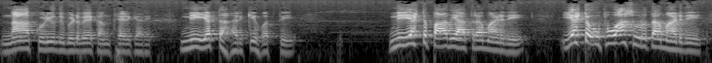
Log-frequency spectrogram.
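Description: A man's voice: mid-range voice, lively intonation, unhurried, long pauses, lightly acted. A man voicing a remorseful husband who lost everything to drink, lamenting. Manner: lamenting, regretful. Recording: dull lo-fi recording.

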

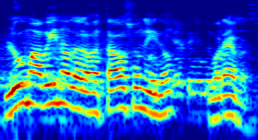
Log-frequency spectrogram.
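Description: A man's voice: fairly high pitch, lively intonation, a little fast, crowd noise. A man ranting off the cuff, heated and profane, repeating himself. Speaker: vlogger. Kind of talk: off-the-cuff rant.

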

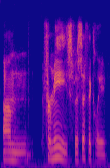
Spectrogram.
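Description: A man's voice: mid-range voice, a little slow, no room sound. Give me a chatty young man on a dry, lo-fi mic. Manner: animated, acts out his own narration voice; filler-heavy, says "like" and "you know" often. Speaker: guest, film video essayist. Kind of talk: casual interview chat. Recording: dull, lo-fi dry sound.

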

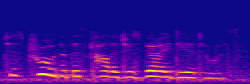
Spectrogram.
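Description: An earnest young melodrama daughter, played by an actress, speaking with quaint stage diction in a somewhat high voice. The sound is dull and lo-fi. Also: female voice, fairly quick, warm tone, slight background noise, natural voice. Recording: dull lo-fi old recording.

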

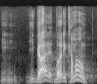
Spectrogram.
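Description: A pastor voicing Jesus in a sermon retelling, gentle, slow and encouraging. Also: male voice, medium pitch, big pitch swings. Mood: reassuring. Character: calm reassuring Jesus, adult man.

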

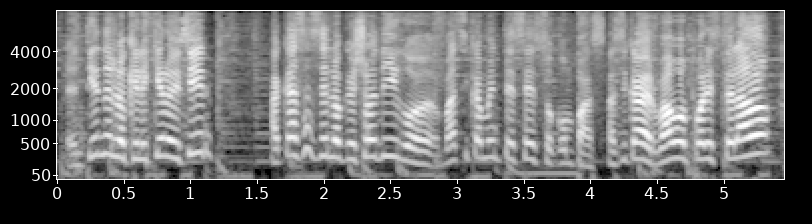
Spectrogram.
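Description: A young man with a Rioplatense Spanish accent giving crude, excitable, boastful commentary over gameplay. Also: extremely high pitch, fast, soft background music. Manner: excitable, crude, playfully boastful, bursts into shouts and laughs. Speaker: gaming YouTuber.

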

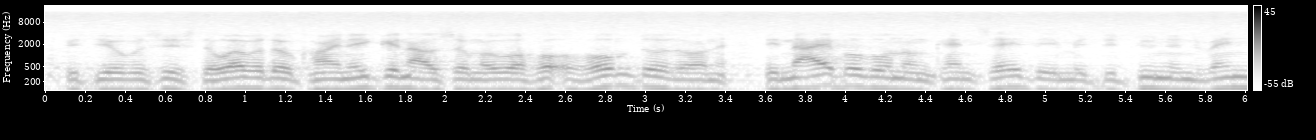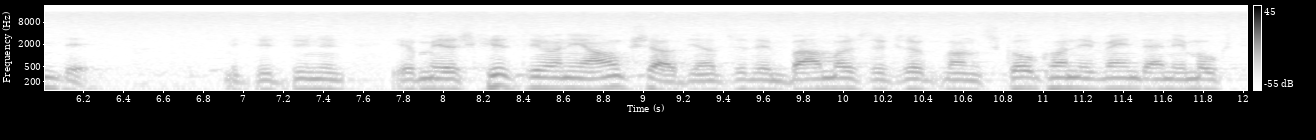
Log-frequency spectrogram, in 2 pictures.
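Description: Upper Austrian male comedian, stammering dialect storyteller, dark mellow voice, faint noise behind; live comic monologue. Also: lowish voice, poor audio. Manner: stammering storyteller, dialect joke-telling with quoted exchanges. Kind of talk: stand-up folk comedy monologue.

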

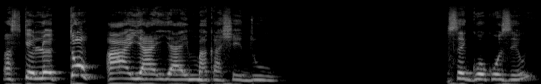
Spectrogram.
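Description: A woman's voice: on the high side, slow, a bit bright. A Haitian woman giving a mocking, teasing commentary, slipping in French phrases. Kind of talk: animated commentary.

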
